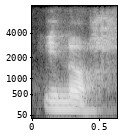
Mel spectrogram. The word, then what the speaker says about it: enough: Se pronuncia enough, como se termina en F. Enough. A veces es difícil aprender a pronunciarlo porque lo leen y dicen enough, enough, enough. No, es como si fuera I, luego no, y luego una F.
